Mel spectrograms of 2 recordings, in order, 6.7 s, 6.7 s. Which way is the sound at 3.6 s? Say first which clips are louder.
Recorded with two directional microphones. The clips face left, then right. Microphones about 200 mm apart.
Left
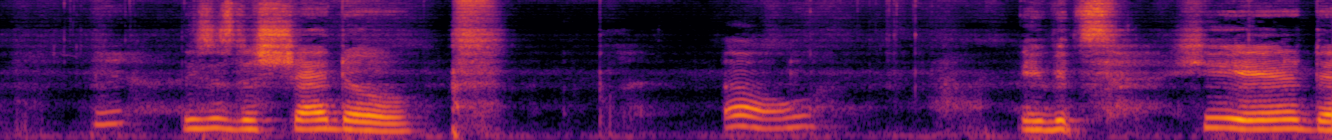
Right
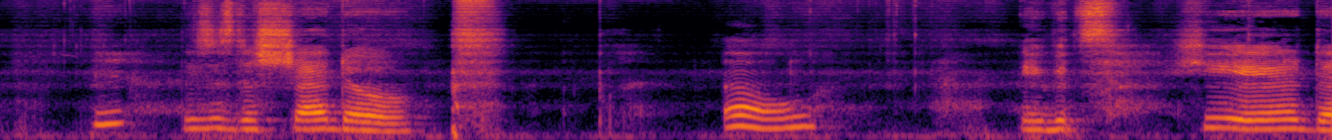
Right 2 dB; 55° right (ahead or behind).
